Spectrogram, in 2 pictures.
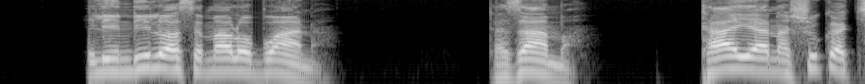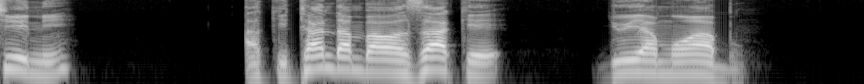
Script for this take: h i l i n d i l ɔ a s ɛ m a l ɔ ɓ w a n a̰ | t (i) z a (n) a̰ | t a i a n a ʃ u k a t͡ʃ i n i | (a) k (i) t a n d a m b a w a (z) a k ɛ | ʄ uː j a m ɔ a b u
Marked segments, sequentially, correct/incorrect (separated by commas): incorrect, incorrect, correct, correct, correct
